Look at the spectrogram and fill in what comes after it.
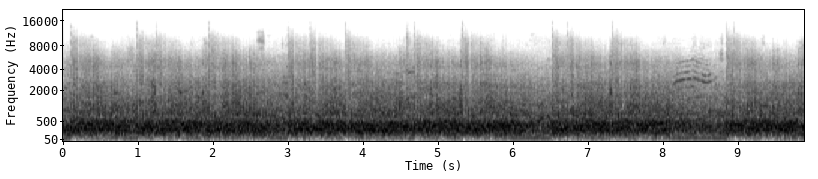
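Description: Fireworks display: a dense, unbroken run of bangs and crackling from aerial shells bursting one after another.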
